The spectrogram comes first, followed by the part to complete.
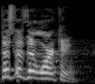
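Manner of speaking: mock angry voice. Retelling how she complained while spinning in the kayak: imitating someone getting mad. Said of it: "she would get mad, and she would look at me and lovingly say".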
